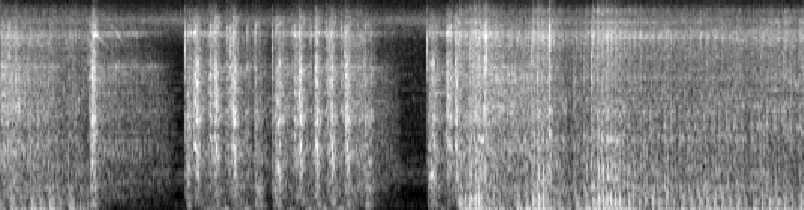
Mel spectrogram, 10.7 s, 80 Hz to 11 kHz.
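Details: 2006 Yamaha Raptor 350 single-cylinder ATV, cold start on choke after getting it running: cranks in short bursts, catches, settles into an even steady thumping idle; engine healthy, though the owner notes a separate transmission knocking noise.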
